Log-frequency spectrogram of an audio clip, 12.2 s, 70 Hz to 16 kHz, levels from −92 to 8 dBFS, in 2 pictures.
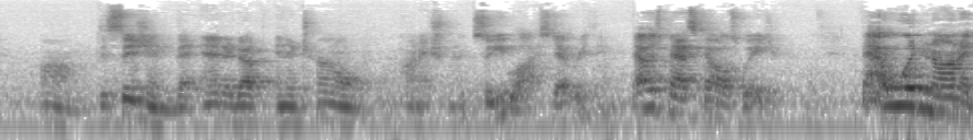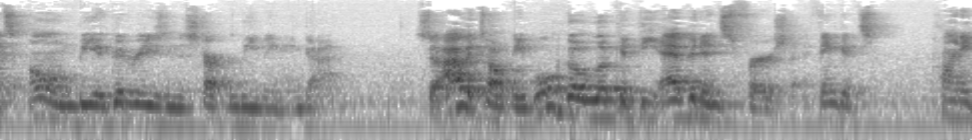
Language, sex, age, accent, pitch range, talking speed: English, male, 20-39, American, 135-185 Hz, 220 wpm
